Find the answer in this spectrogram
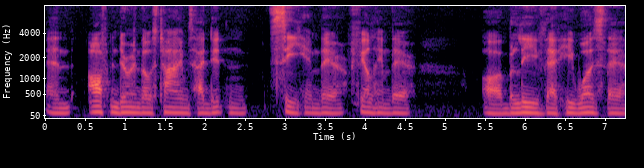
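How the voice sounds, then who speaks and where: A man speaks at a very slow pace in a very deep, low voice that is somewhat breathy. His intonation stays monotone and flat. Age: 60s. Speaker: singer giving testimony. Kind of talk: testimony.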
